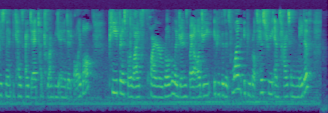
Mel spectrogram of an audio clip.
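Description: A woman's voice sped up into a fast, garbled, unintelligible gabble, with a steady low tone underneath.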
